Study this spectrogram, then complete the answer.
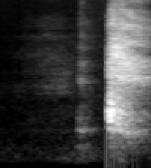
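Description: A single loud, close sneeze, preceded by a brief sharp inhale, then silence.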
